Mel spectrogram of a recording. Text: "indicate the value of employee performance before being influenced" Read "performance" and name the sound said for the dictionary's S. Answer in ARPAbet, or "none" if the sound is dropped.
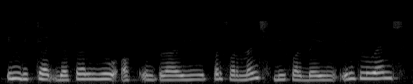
S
